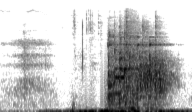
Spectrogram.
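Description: A light bulb thrown up onto a table lands with a sharp knock, then a bright, glassy clatter and rattle lasting about a second, fairly loud.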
